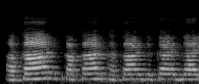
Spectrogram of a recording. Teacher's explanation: ये कवर्ग और हकार और विसर्ग ये सब कंठ से बोले जाते हैं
